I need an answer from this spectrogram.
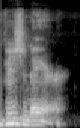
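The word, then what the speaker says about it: Vigenère: It's pronounced visionaire. – Visionaire. – So, the visionaire cipher.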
